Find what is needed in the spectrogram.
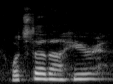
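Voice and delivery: high, soft put-on question; prophet feigning surprise. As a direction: softly pretend to overhear something. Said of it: "God sends the prophet to say".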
